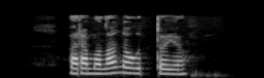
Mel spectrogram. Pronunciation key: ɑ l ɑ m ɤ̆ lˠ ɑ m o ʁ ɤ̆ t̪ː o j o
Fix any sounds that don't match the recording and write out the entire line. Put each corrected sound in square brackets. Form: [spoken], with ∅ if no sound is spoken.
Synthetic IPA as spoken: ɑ [ɾ] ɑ m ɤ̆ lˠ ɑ [n] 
